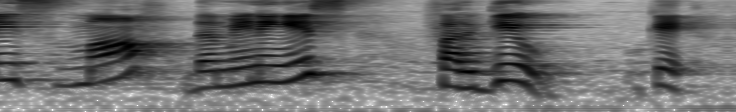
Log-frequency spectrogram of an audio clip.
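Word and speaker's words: माफ़: Okay, the 91st is maaf. The pronunciation is maaf. The meaning is forgive. Okay, pronunciation is maaf.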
